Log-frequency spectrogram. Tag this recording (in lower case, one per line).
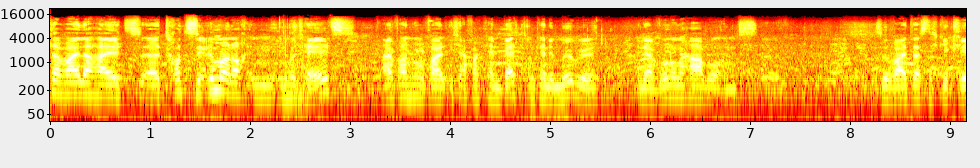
speech babble
speech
